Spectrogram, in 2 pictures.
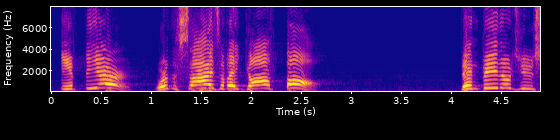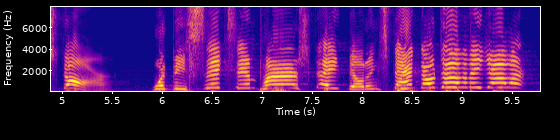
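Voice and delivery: loud, high, building preacher's call; full-force preaching. Acted. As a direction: drive the comparison home to the crowd.

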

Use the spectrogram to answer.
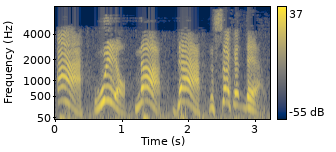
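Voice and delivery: slow confident declaration. Shown as a demonstration. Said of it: "Can you say to me with confidence today".

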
